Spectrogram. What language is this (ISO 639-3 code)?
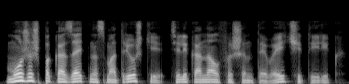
rus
